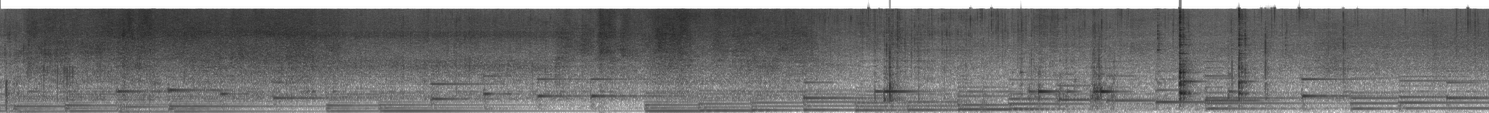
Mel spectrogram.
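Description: Chicken breast sizzling in hot oil in an enamelled pot as it is turned with metal tongs, the sizzle strongest in the first half, over background music. Later a run of sharp clicks and knocks sounds against the pot.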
